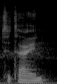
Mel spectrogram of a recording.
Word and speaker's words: Titane: Yeah, it's pronounced Titane. – Oh, well, color me corrected. – I was all the same. I was like, it's Titane. And then now I watch reviewers and they're like, it's pronounced Titane. – Well, fuck you. – It's because it's French, you know? – Oui, yeah.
